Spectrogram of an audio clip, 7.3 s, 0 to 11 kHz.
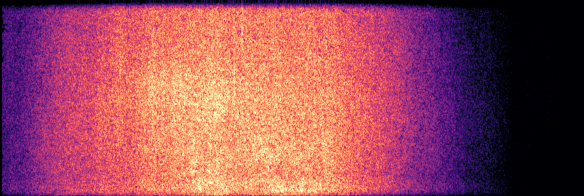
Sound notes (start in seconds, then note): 0.6 waves crashing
